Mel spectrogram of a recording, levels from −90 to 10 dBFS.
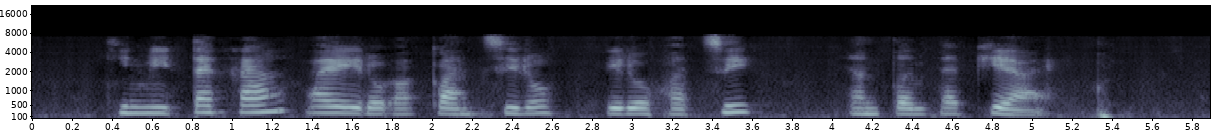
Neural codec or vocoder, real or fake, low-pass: codec, 16 kHz, 1 kbps, FreqCodec, larger model; fake; 7.2 kHz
